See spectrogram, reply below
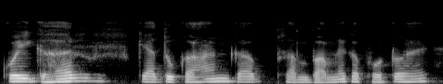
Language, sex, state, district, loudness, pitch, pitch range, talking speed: Hindi, male, Chhattisgarh, Rajnandgaon, -18 LUFS, 125 Hz, 115-140 Hz, 135 wpm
